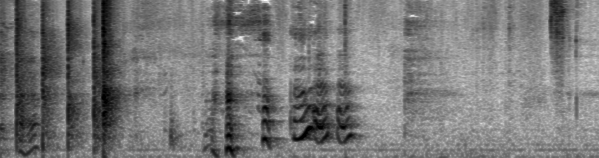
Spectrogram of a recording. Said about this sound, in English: Here, clap again.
